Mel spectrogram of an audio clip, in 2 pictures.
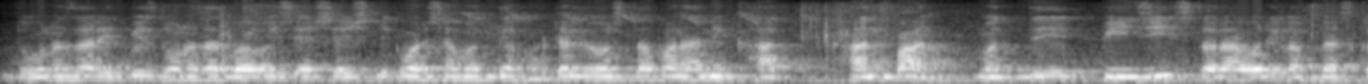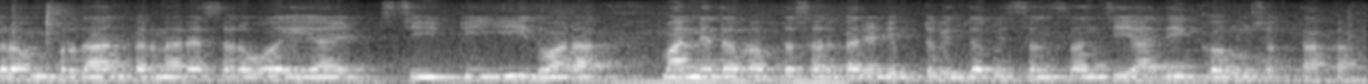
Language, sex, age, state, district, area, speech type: Marathi, male, 18-30, Maharashtra, Akola, rural, read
